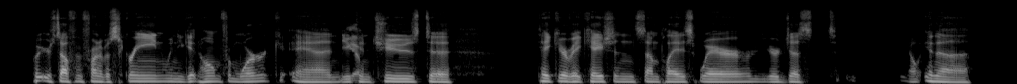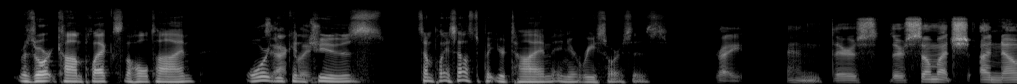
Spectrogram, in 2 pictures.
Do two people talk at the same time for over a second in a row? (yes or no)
no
